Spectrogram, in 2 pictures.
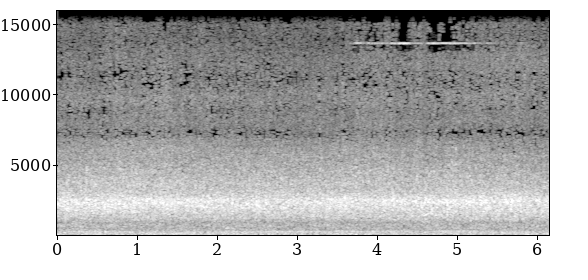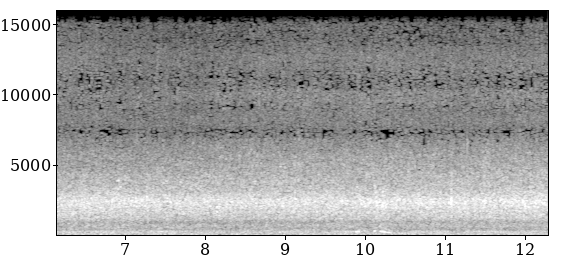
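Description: Bellagio fountain water jets spraying and the water falling back onto the lake: a steady hiss of spray.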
